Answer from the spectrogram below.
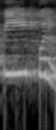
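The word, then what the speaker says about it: people: इफ you observe पीपल वी आर not saying P ओपल र पोपल हाउ वी are pronounce it पीपल so which sound we are pronounce in the combination of इवो इ combination उ कदा here evo इन evo combination O will be silent only we are pronounce E sound so इट इज पीपल O will be silent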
